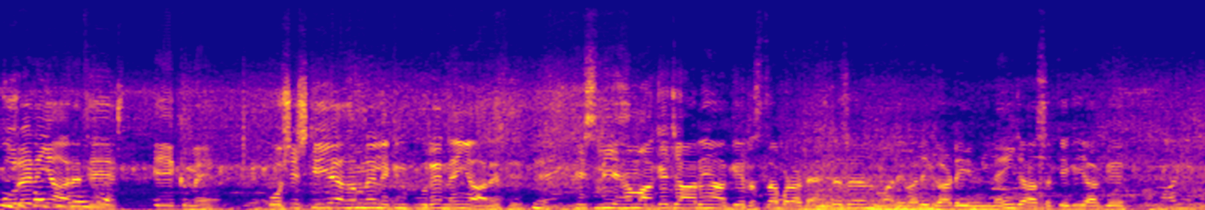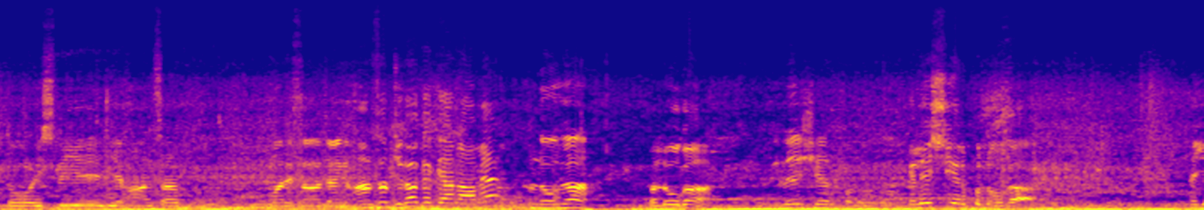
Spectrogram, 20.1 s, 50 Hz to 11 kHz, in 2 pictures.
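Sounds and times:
road noise: 0:00.0 - 0:20.0
van engine hum: 0:00.0 - 0:20.0
voices talking: 0:00.0 - 0:20.0.

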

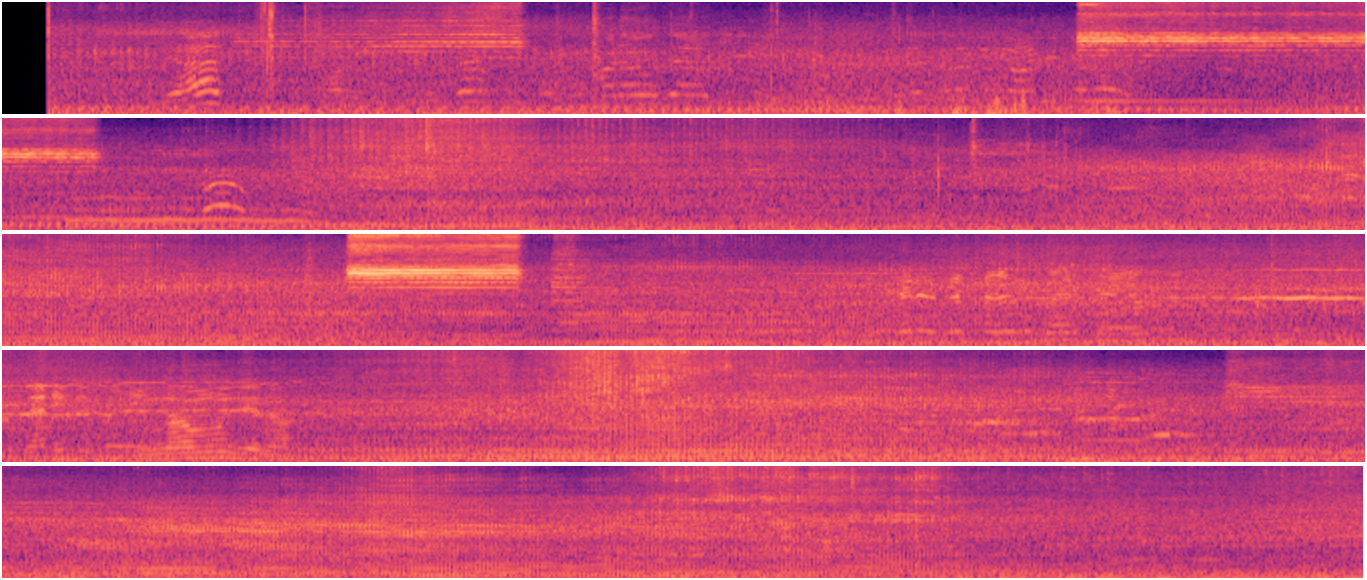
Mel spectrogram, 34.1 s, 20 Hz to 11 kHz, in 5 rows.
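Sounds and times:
car road and engine rumble: 0:00.2 - 0:34.0
vehicle horn honks: 0:05.4 - 0:07.4, 0:15.3 - 0:16.4.

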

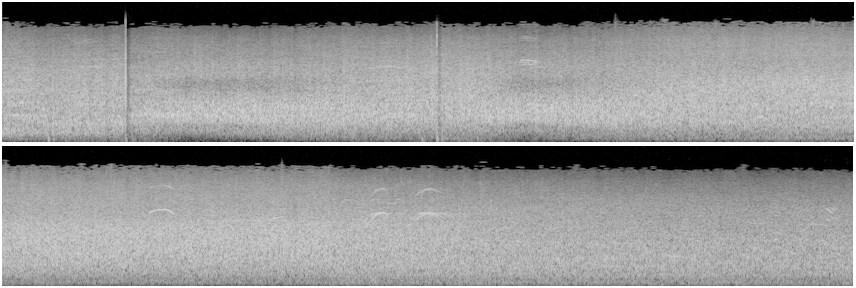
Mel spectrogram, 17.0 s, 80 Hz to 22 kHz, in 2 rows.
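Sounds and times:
stadium crowd roaring: 0:00.0 - 0:17.0.

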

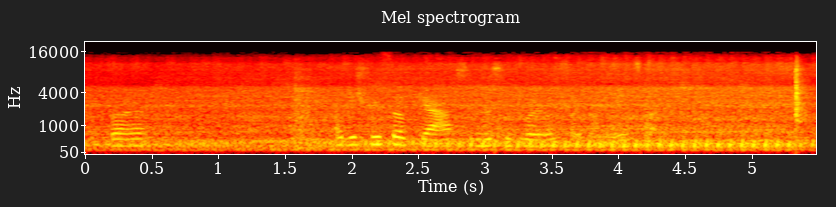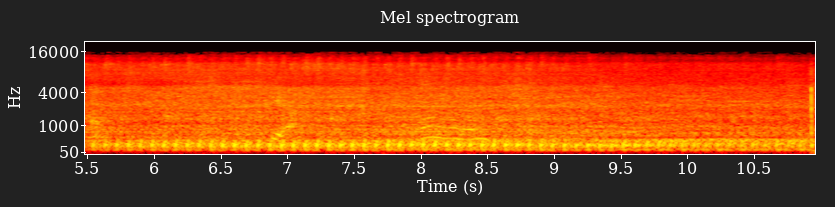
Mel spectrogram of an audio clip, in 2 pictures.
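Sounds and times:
engine idling: 0:00.0 - 0:10.9.

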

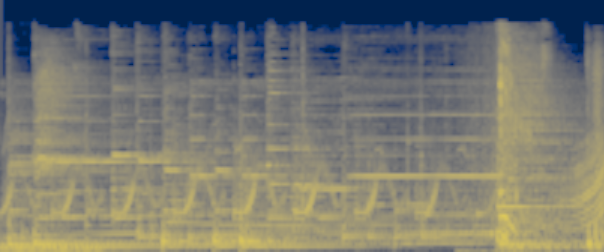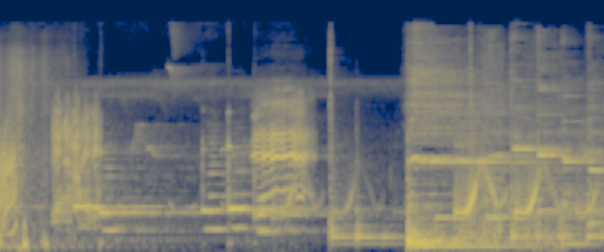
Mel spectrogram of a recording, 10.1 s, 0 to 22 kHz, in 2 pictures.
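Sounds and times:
background music: 0:00.0 - 0:10.0
cartoon sheep bleat: 0:05.4 - 0:05.9, 0:07.1 - 0:07.7.

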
